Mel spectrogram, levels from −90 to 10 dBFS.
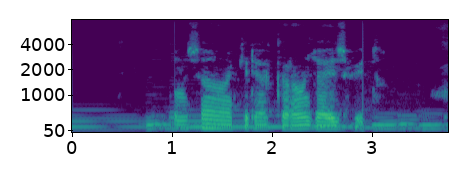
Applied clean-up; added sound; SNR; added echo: none; Guitar; 10 dB; none.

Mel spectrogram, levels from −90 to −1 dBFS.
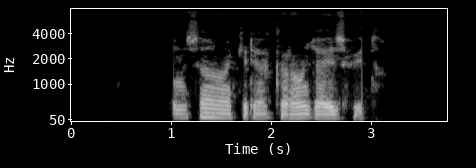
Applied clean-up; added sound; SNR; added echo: neural mask model Resemble Enhance denoiser.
